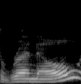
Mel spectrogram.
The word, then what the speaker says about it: Reneau: his name is mispronounced Reno is that correct that's correct almost like the car uh well it's spelled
